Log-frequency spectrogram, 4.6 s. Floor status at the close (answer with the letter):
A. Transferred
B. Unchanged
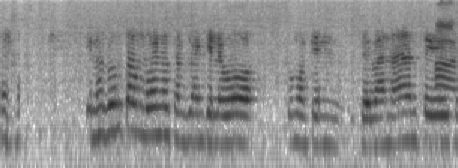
A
